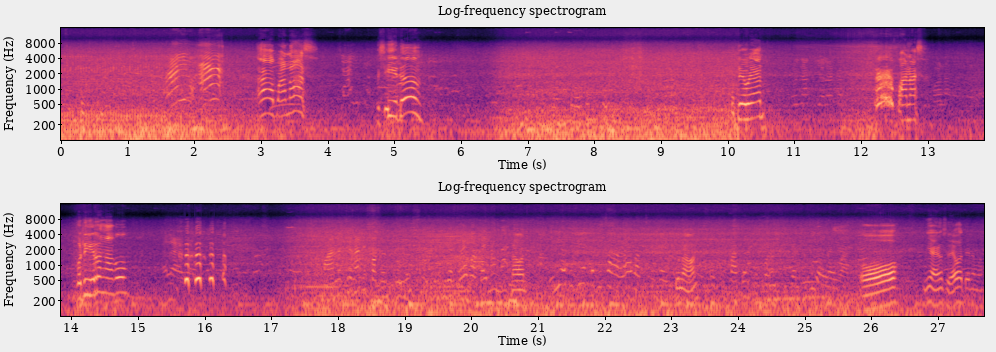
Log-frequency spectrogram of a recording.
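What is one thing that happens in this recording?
Motorcycle engines rumble and idle nearby outdoors.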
